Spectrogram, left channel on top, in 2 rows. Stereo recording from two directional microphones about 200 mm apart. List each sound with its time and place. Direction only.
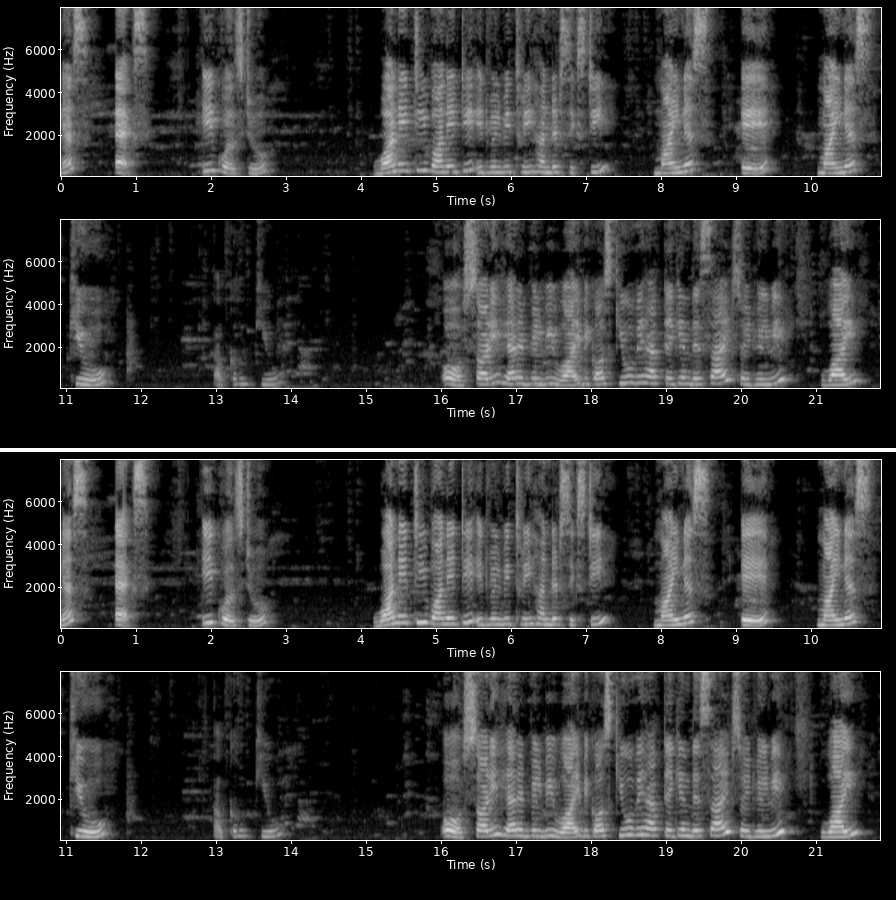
0.7 s a woman's voice: 50° right (ahead or behind)
4.2 s a woman's voice: 50° right (ahead or behind)
16.0 s a woman's voice: 50° right (ahead or behind)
